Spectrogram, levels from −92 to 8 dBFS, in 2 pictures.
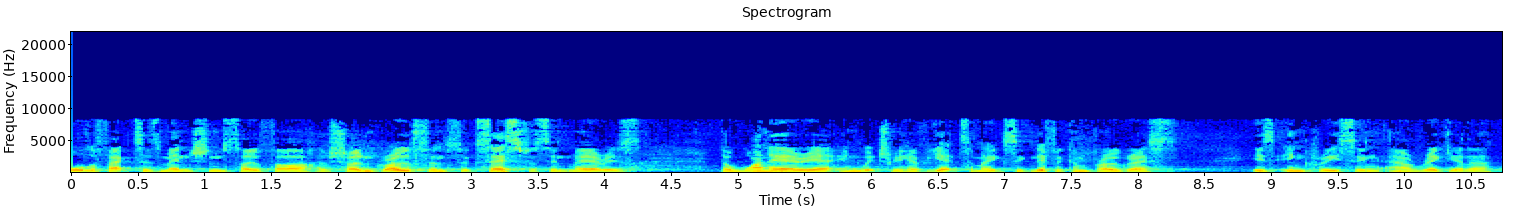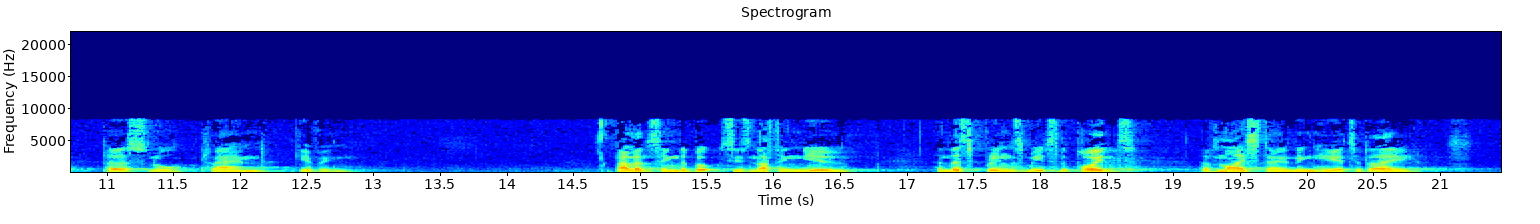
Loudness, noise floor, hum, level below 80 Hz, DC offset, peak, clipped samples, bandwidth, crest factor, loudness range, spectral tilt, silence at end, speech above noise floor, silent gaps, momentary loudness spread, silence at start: -28 LUFS; -64 dBFS; none; -64 dBFS; under 0.1%; -8 dBFS; under 0.1%; 8.8 kHz; 20 dB; 5 LU; -6.5 dB/octave; 0.35 s; 37 dB; none; 11 LU; 0 s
